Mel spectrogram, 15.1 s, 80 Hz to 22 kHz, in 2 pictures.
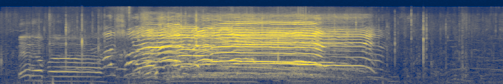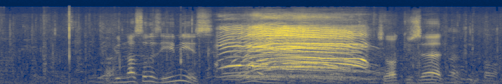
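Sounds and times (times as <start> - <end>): children shouting and cheering: 1.4 - 5.8, 10.8 - 13.2.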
